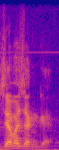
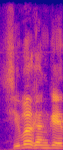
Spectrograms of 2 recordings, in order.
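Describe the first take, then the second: First: The third syllable starts with an s sound. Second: The third syllable starts with a g sound. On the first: This is how local people say the name. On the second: This is the standard form of the name. "சிவகங்கை தான் சொல்கிறது"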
